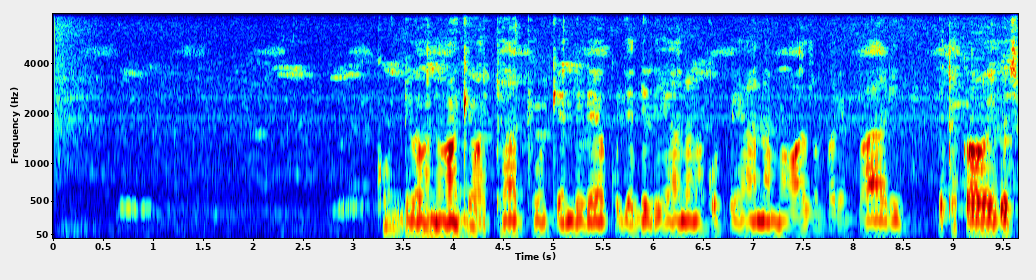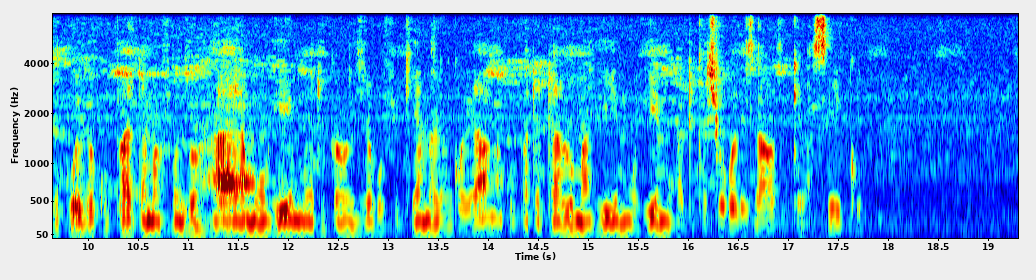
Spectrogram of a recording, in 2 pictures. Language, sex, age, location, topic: Swahili, male, 25-35, Dar es Salaam, education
